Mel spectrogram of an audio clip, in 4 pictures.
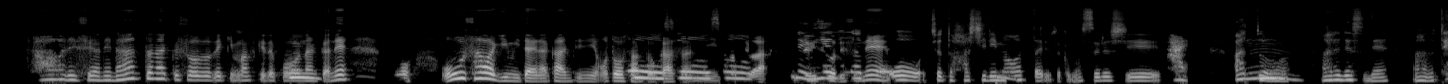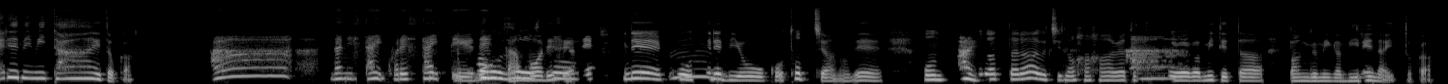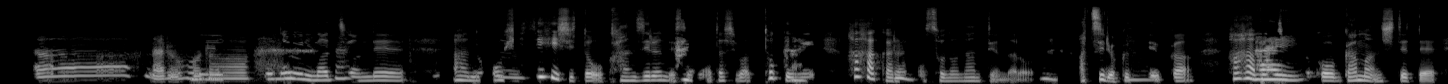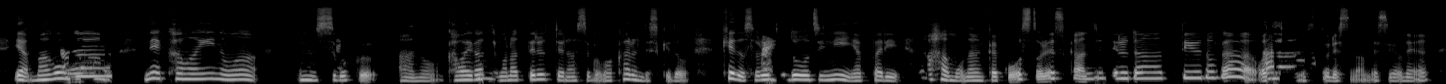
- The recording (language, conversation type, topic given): Japanese, advice, 旅行中に不安やストレスを感じたとき、どうすれば落ち着けますか？
- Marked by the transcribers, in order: other background noise; unintelligible speech; tapping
